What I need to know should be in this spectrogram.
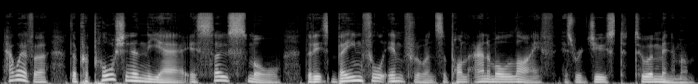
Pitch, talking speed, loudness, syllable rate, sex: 125 Hz, 180 wpm, -18 LUFS, 5.6 syllables/s, male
